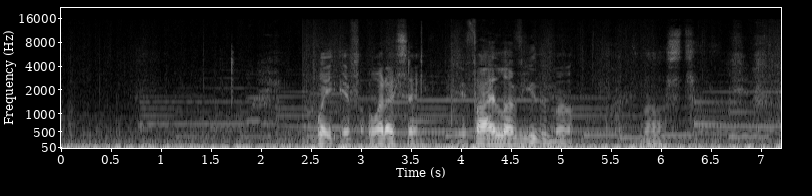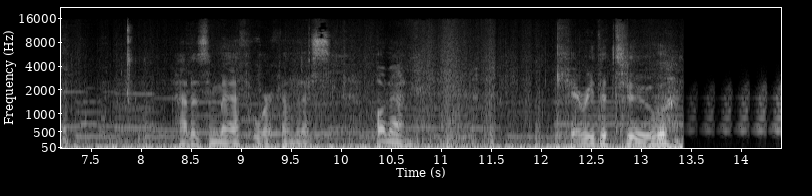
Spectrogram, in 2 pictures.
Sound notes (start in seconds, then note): 6.8 snort giggles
